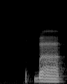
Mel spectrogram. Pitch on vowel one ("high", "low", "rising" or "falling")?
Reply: low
